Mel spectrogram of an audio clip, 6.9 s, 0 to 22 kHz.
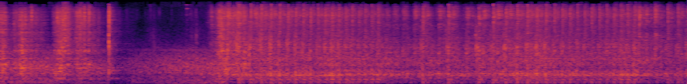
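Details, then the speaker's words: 1983-era Briggs & Stratton engine on a Magna air compressor that sat 5 years, first pull on carb cleaner with ethanol-free gas and B12 Chemtool: fast uneven pops that stumble without settling to idle; owner notes an air leak, cause unconfirmed. "so it's trying"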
